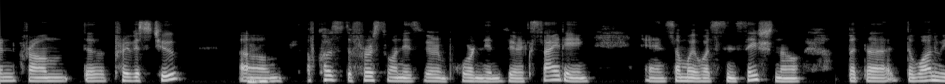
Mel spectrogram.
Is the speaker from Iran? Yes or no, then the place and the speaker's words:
no; Mongolia; now in New York, United States; Mongolians like me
